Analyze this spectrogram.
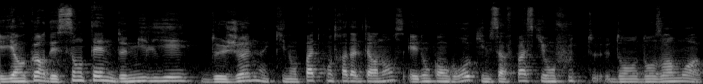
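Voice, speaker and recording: Somewhat breathy and with a dark, mellow tone, a man speaks at a fairly high pitch with ordinary pitch variation and hardly any pauses. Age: 30s. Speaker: recruitment coach. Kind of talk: casual advice talk to camera. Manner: hesitant, many fillers.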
